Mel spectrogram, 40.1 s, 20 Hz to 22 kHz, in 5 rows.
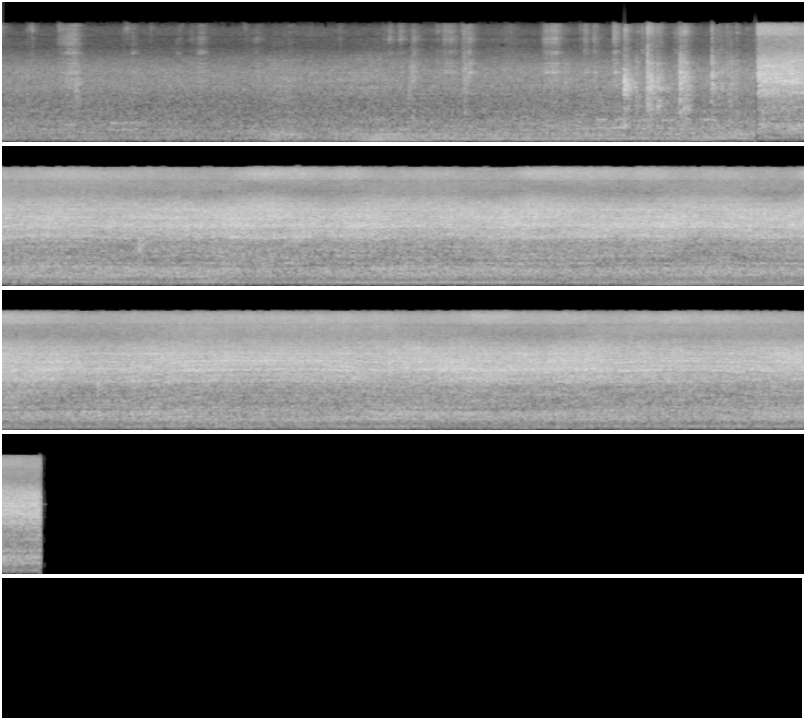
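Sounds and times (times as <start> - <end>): hair dryer blowing: 7.5 - 24.5.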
